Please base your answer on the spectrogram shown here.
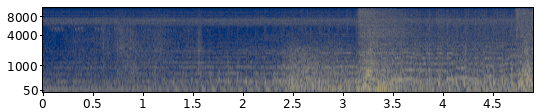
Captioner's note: helicopter Whirring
